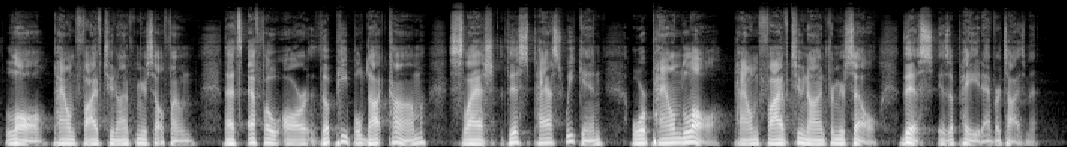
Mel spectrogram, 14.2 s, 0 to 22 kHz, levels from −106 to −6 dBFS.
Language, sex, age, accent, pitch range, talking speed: English, male, 40-59, American, 105-125 Hz, 135 wpm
